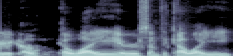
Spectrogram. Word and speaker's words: kawaii: Kawaii. Is that how you say it? I would have rhymed it with Hawaii, but I guess that's more accurate.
